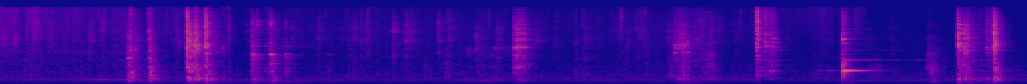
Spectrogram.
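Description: Chopsticks scraping and knocking against a small frying pan, with the pan clattering on the gas stove's burner grate in irregular knocks. A short ringing clink comes near the end.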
